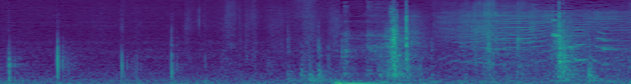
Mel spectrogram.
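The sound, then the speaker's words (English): A few soft footsteps approach, then a door is opened to answer a visitor, with a short rattle of the latch and a creaky, rustling sweep of movement, moderately loud. “Now answer the door.”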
